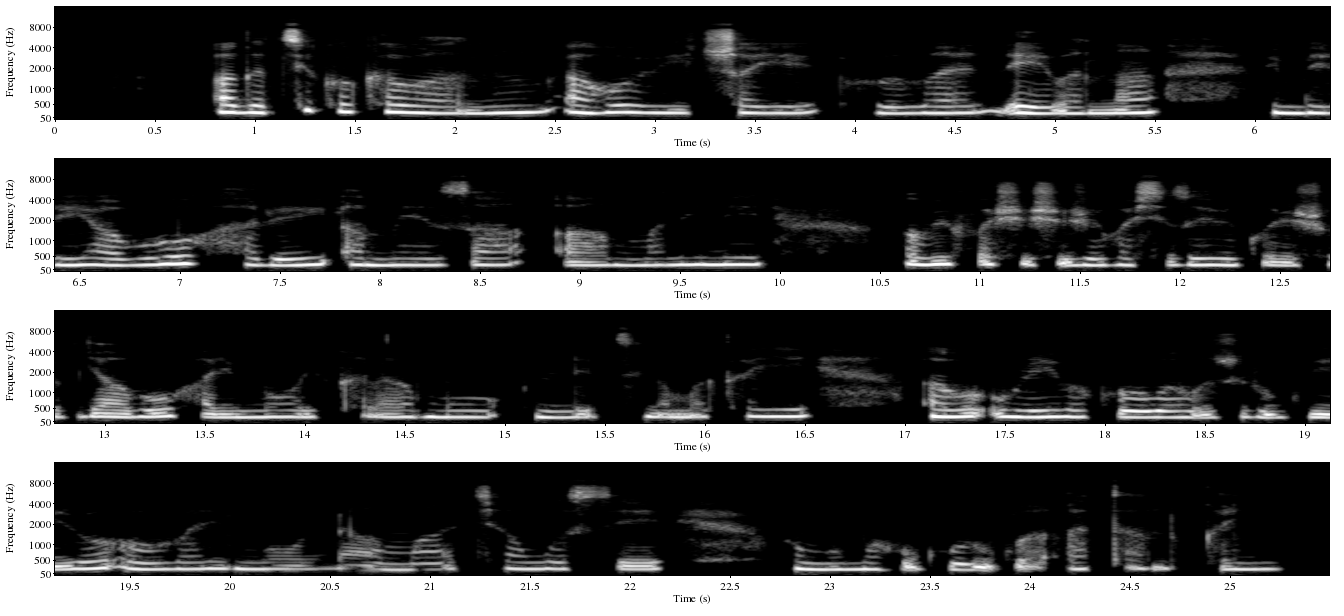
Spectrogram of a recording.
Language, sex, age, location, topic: Kinyarwanda, female, 25-35, Kigali, health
